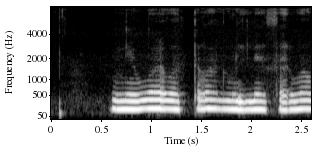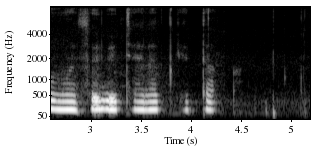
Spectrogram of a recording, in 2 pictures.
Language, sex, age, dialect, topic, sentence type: Marathi, female, 25-30, Southern Konkan, banking, statement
